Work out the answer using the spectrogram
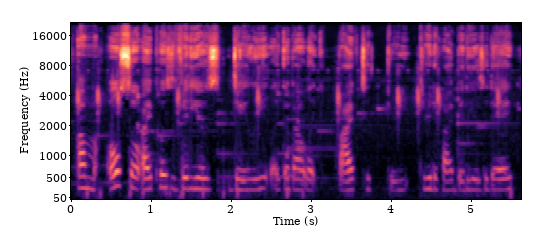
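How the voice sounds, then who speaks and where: A teenage girl chatting casually while she plays a game, high-pitched and bubbly, with lots of ums. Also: level tone, normal speed, mellow, soft background music. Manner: bubbly, full of filler ums, exclaims at game fails. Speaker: gaming YouTuber. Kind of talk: casual voice-reveal chat while gaming.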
